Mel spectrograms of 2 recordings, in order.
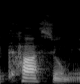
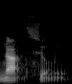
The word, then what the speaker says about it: Kasumi: I am not mistaken it's actually Kasumi not natsumi and she's an okay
